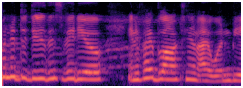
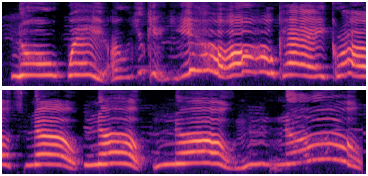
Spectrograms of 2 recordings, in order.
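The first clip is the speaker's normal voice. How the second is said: high, loud, wailing freak-out; horrified disgust; 8 semitones higher, 5 dB louder, much slower than usual. Retold or imitated. Vlogger relives opening a vulgar message at school, loudly grossed out. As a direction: cry out the refusals, stretching each no. I was like.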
